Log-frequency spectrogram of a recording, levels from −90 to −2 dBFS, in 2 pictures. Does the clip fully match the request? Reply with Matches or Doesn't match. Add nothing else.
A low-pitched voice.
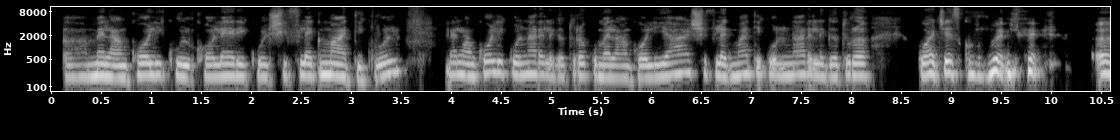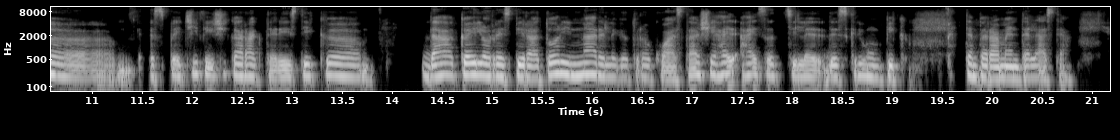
Doesn't match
